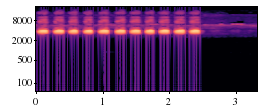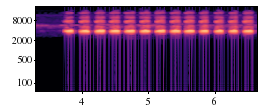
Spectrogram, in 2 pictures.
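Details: Cricket sound for relaxation and sleep, framed as a cricket concert in 3D surround: rapid high chirps pause for over a second, then resume at the same quick, regular pace. No other noise is present.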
